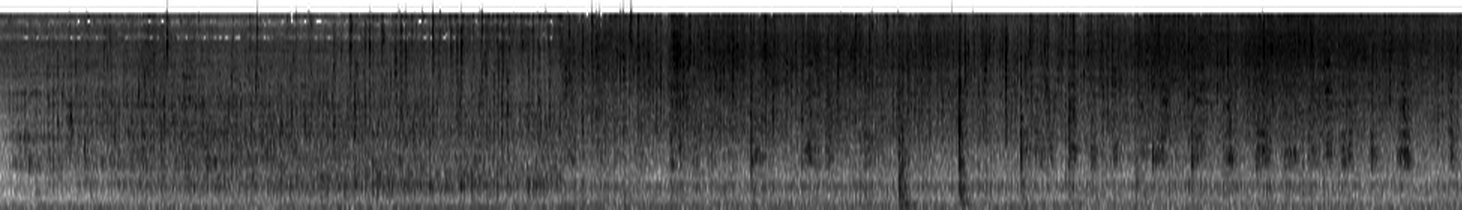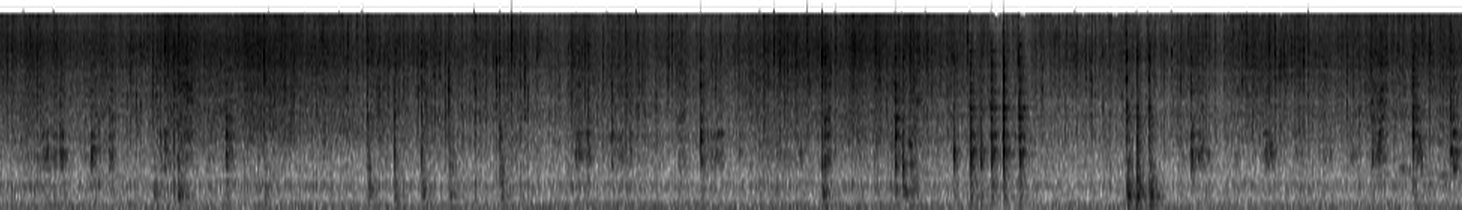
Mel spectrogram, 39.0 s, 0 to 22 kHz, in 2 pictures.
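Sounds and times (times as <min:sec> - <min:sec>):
eggs sizzling in a frying pan: 0:00.0 - 0:38.9
spatula scraping and tapping pan: 0:09.8 - 0:23.3, 0:24.4 - 0:33.3, 0:34.4 - 0:38.9.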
